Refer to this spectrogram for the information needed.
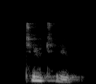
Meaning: A ballet skirt made of layered stiff but light netting
- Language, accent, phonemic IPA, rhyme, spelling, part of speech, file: English, Southern England, /ˈtuːtuː/, -uːtuː, tutu, noun, LL-Q1860 (eng)-tutu.wav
